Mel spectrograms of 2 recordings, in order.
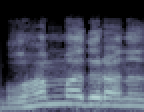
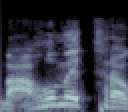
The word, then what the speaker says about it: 무함마드: 있었는데 어 이슬람교를 다시 이렇게 바라보면 기본적으로 창시자는 무함마드는 사람이고요 어 보통 이제 옛날 좀 오래된 책들에는 마호메트 쓰여져 있기도 해요 근데 마가 좀 더 현지에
